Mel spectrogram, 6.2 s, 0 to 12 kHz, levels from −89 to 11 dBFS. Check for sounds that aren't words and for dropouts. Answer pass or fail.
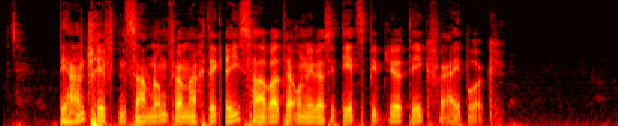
fail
